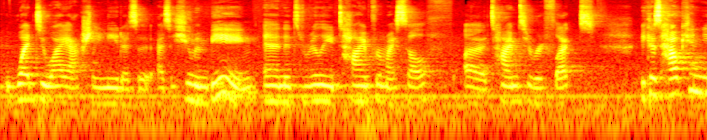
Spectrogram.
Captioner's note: none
